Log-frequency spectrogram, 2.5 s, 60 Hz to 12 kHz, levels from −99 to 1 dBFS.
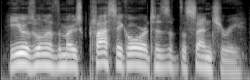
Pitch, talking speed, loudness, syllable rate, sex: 150 Hz, 265 wpm, -17 LUFS, 7.1 syllables/s, male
